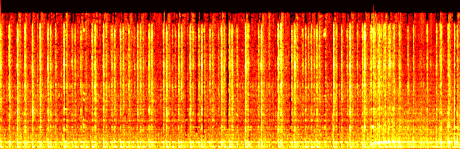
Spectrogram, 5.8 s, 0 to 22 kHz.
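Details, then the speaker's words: Neglected 2004 Tohatsu 25HP two-stroke outboard after fresh fuel, cleaned fuel filter and new plugs: quick, even idle without misses. No water from telltale, so a water pump kit is needed. Normal idle. "But look, I'm pretty encouraged. It sounds like it's going to run fine once it's had a bit of a decent run."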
